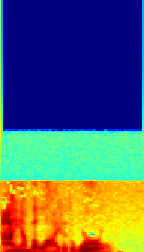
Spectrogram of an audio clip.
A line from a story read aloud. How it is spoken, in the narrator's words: whispered it in his ear and said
